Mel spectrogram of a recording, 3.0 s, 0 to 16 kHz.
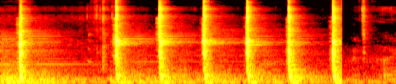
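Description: Hammer taps on the brake drum of a 1963 AMC Rambler barn find with a freed-up wheel bearing: seven sharp, ringing metallic strikes at a steady, unhurried rhythm, close and loud.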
